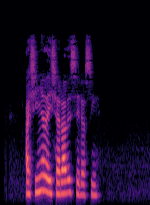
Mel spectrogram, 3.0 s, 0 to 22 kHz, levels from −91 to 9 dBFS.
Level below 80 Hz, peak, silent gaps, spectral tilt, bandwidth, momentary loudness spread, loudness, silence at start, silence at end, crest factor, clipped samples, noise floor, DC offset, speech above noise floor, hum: -82 dBFS; -8 dBFS; none; -4.5 dB/octave; 11 kHz; 15 LU; -23 LUFS; 0.5 s; 1.05 s; 18 dB; under 0.1%; -70 dBFS; under 0.1%; 47 dB; none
